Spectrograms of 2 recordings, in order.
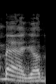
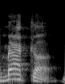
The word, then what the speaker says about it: Macca: Not MAGA, MACA. – MACA, Make America Crimson and Clover Again.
